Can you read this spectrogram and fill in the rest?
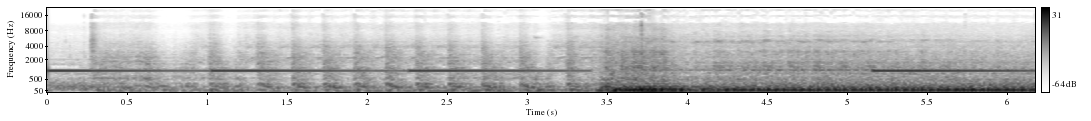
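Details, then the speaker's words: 2003 Dodge Ram 3500 Cummins turbo diesel with 559,000 miles: labored slow cranking, about four heavy compression beats a second for over three seconds before it catches. It has never failed to start; slow cranking from a worn starter. "It has never not started, but it's feeling a a mighty bit scary with how slow it cranks."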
